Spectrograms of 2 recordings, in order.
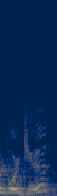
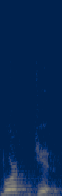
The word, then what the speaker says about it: Bourdieu: You don't actually have to repeat after, but in your head, Bourdieu. So many of you, I know, it doesn't look like how it's spelled, but Bourdieu.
